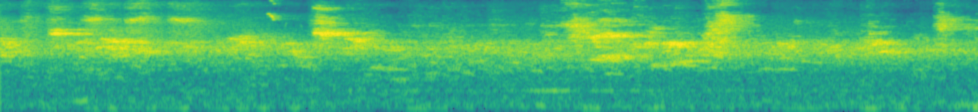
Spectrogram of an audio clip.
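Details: Budgerigar mother feeding her baby: dense high chirps and scratchy twittering, with a few sharp louder notes near the start and a brighter burst of chatter around the third second.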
